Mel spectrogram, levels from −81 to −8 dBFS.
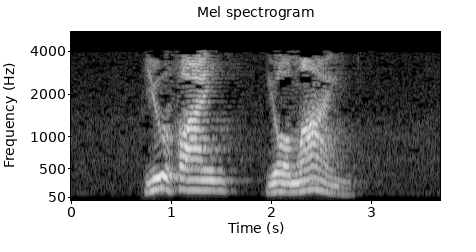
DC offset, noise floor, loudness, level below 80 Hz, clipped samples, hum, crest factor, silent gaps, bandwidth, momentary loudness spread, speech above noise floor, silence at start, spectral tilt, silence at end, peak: under 0.1%; -53 dBFS; -21 LUFS; -82 dBFS; under 0.1%; none; 20 dB; none; 4.3 kHz; 20 LU; 32 dB; 0.75 s; -8.5 dB/octave; 0.9 s; -4 dBFS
